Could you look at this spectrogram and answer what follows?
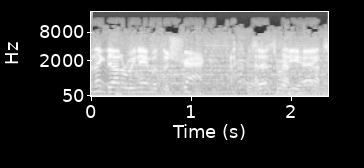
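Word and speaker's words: Shaq: I think that'll rename it the Shack, because that's where he hangs out. How do you spell that? S-H-A-Q. Shack.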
